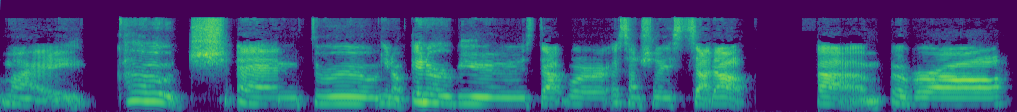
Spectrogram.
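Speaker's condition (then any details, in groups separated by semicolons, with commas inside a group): Hearing loss, bilateral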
